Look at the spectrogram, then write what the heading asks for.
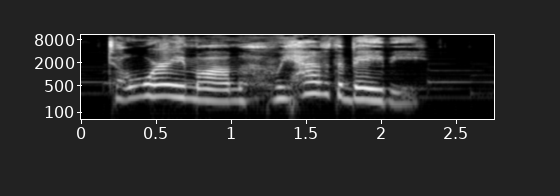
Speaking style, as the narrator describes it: tell her breathlessly

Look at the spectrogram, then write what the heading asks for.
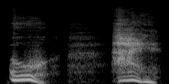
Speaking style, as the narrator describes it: she said breathlessly

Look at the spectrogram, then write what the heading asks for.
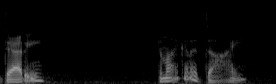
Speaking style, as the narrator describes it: in her little tiny voice, coming out of this little tiny person with so much blood dripping all over their body, she said

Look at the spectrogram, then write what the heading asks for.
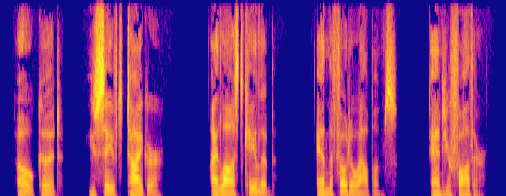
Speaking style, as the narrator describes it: She says flatly

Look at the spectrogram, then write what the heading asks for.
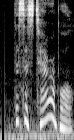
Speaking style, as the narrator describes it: I exclaimed

